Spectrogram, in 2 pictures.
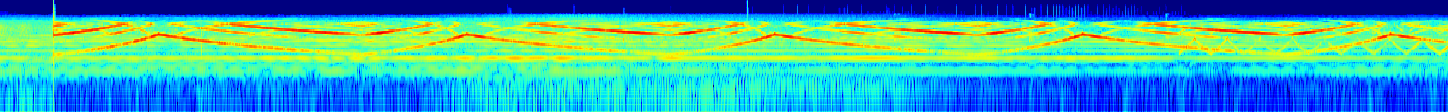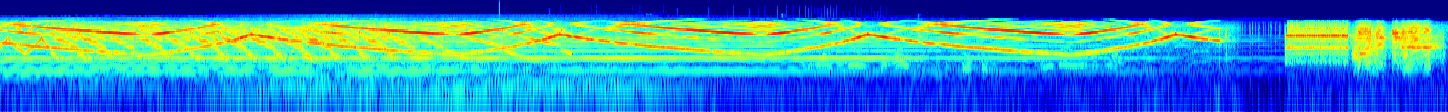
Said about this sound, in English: Now I'm going to trigger the alarm to see how long it's going to call my cell phone.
